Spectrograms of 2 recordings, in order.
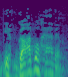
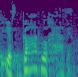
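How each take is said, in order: First: Slow, soft, sorrowful repeat; grieved echo. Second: Slow, soft, high sneer; sneering taunt. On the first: Preacher repeating the taunt, heartbroken and soft. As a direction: say it again with a broken heart. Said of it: "Breaks my heart". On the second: Crowd at the cross, soft scornful sneer. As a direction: let the scorn drip quietly. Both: Acted.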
